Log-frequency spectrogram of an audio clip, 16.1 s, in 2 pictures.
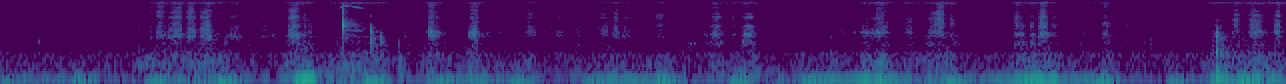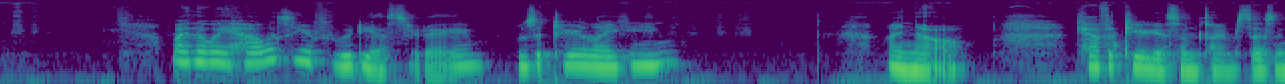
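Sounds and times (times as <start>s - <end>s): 
pen scratching on paper writing notes: 0.8s - 2.0s, 2.6s - 8.4s, 12.2s - 12.8s
speech: 9.1s - 12.4s, 13.6s - 14.1s, 14.8s - 16.0s.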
